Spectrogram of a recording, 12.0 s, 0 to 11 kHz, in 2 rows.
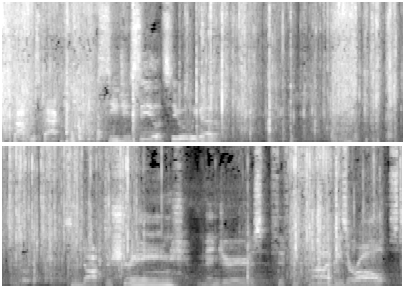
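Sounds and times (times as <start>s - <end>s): plastic wrapping crinkling: 0.0s - 8.7s, 10.2s - 12.0s.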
